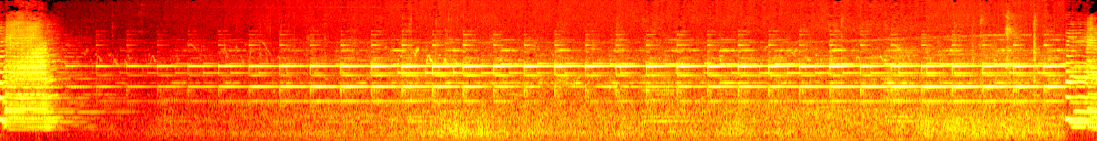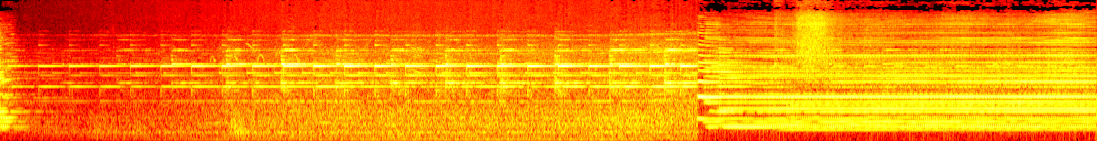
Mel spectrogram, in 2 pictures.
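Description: A grade-crossing bell rings steadily about twice a second. A diesel locomotive's multi-note air horn gives a short blast at the start and another about halfway. Near the end the horn is held in one long loud blast as the train approaches.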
